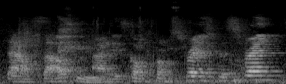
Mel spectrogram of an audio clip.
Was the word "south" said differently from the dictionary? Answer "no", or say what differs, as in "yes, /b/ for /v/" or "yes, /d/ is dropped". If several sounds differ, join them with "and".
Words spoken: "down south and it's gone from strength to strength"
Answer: yes, /s/ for /θ/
